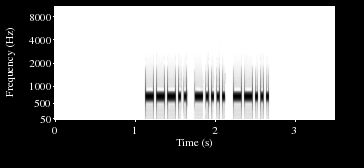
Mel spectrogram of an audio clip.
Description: Morse code, heard as a keyed tone, about 34 wpm, 700 Hz. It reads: 867
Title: Common Cut Numbers - 3-Digit 35wpm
